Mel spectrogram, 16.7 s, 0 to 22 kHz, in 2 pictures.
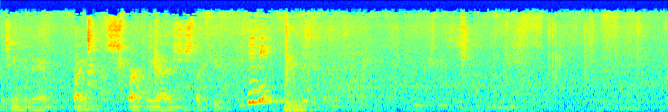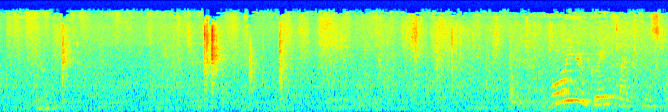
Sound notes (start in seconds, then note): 2.2 chuckle; 4.3 shuffling papers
